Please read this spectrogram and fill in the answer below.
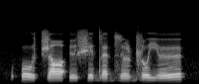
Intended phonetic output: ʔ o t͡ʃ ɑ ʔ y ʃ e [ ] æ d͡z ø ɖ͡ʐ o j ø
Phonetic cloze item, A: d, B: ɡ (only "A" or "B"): A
